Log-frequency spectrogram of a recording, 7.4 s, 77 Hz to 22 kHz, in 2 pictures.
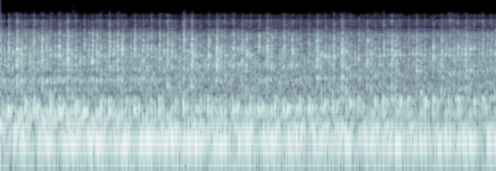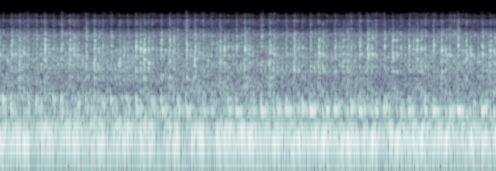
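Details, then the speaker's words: Chevy C30 pickup off the road since 1978, inline six revived: tippy-tappy, steady even idle with no knocks or misses, belt swinging a little, good oil pressure, generator charging; normal idle. "Sounds like a tippy-tappy little inline 6. Belt's swinging apart a little bit."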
